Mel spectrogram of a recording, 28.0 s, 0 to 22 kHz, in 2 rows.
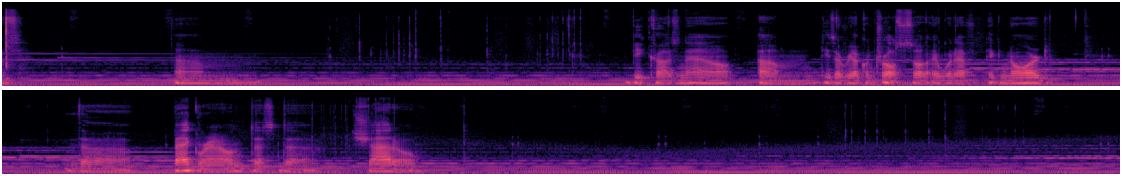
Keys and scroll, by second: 4.6 shift+Right, 6.7 shift+Right, 11.3 shift+Down, 17.3 shift+Left, 24.6 shift+Up.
